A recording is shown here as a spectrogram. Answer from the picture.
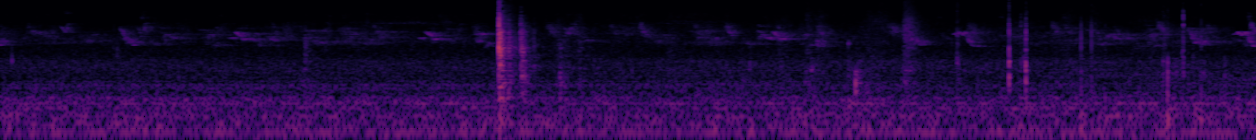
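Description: Small birds chirping repeatedly over a steady background noise, with a sharp metal clack about five seconds in as the stainless percolator pot is set back down on the camp stove.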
